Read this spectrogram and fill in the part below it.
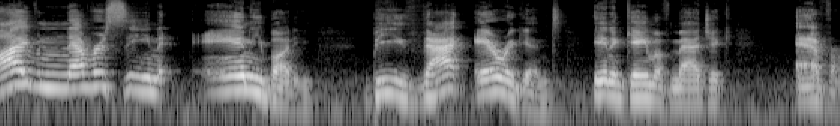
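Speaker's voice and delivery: usual speaking voice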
